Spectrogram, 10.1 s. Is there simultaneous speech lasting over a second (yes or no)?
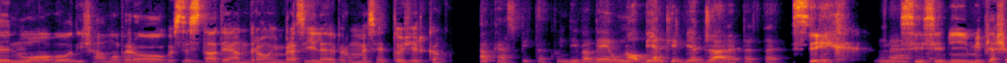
no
